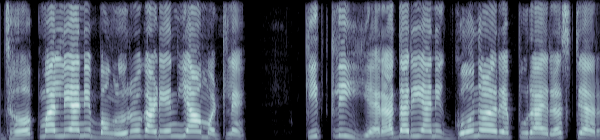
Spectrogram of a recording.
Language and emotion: Goan Konkani, angry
